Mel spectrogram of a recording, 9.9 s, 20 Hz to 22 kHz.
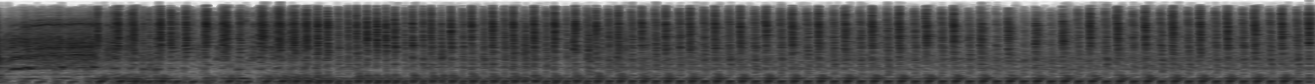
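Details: Stage 1 Honda GX390 single-cylinder, freshly reassembled and roughly mounted on a Trailbuster go kart, choked a little for first start, carb tuning still to do: catches after a brief crank, settles into strong, even thump about three beats a second; runs healthy.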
